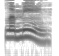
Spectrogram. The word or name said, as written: limine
